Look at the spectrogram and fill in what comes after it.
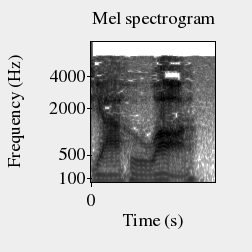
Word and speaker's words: Yahuwah: The best that I can do is to pronounce his name phonetically as Yahuwah.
